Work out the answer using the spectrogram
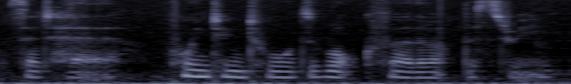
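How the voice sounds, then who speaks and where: A woman narrating a children's bedtime story in a gentle, expressive storyteller's manner. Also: fairly low pitch, moderate pace, a little hiss or hum, rough recording.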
